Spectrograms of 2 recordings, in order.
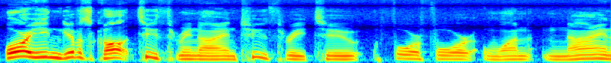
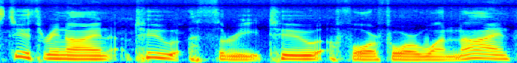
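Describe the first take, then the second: First: Said in the usual way. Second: The number read back slowly, digit by digit; host double-checking his notes, reads the number slowly; slow, careful readback. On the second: Shown as a demonstration. Host rechecks the phone number for listeners, slow and deliberate. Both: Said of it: "Let me double check".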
